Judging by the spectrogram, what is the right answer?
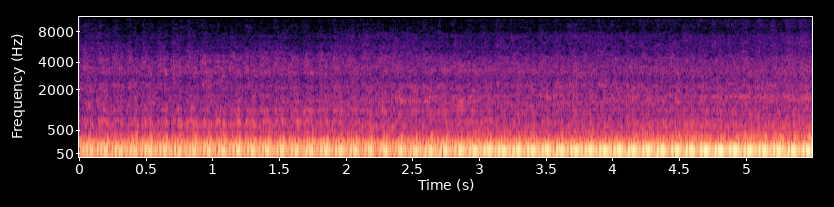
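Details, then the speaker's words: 1996 Ford F150 parked in a barn, where rodents chewed the injector wires: idle running a little off, with a rhythmic stumble about three times a second and uneven lope; misfire, to be fixed by replacing the injector pigtails. "okay as you can hear it's running a little bit off uh being up here in the barn it parked up here and rodents got in and chewed injector wies so today we'll be changing out injector wires"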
